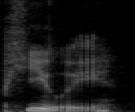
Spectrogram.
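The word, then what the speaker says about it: Pelee: mainland ontario is pili island yes here is pronounced pili in the middle of lake erie a canadian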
